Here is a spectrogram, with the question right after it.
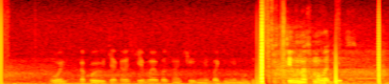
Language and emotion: Russian, positive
